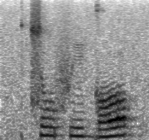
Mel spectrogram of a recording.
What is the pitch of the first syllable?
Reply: low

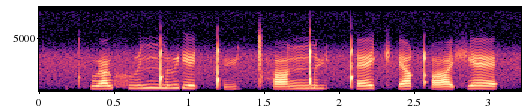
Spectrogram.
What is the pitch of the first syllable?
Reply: rising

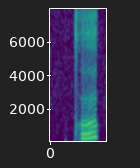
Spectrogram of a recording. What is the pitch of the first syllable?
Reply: rising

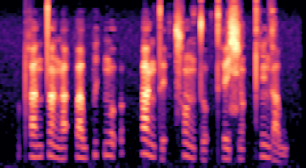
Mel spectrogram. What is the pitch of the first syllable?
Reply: high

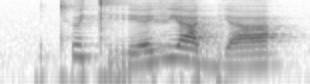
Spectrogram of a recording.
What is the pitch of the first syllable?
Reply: high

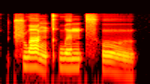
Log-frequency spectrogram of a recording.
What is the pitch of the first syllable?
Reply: falling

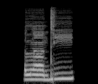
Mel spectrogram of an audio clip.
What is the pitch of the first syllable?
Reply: low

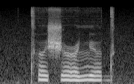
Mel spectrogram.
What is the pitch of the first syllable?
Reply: high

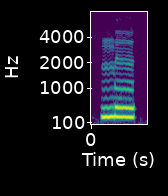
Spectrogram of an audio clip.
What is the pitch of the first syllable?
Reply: high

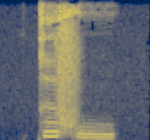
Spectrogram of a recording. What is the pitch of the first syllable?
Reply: high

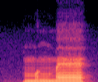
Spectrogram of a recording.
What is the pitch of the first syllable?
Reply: low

